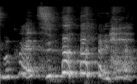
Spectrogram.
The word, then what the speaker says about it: Lucrezia: My name is Lucrezia. You say, no, Sorry. it's good. It's good. You pronounce it Okay.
